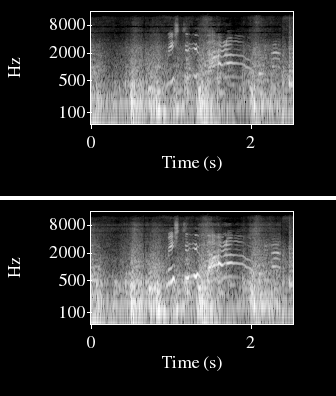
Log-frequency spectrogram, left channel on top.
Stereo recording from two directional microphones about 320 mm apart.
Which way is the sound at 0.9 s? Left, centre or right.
Centre.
